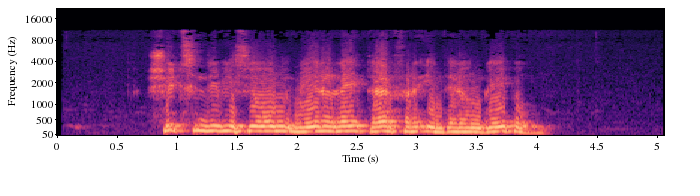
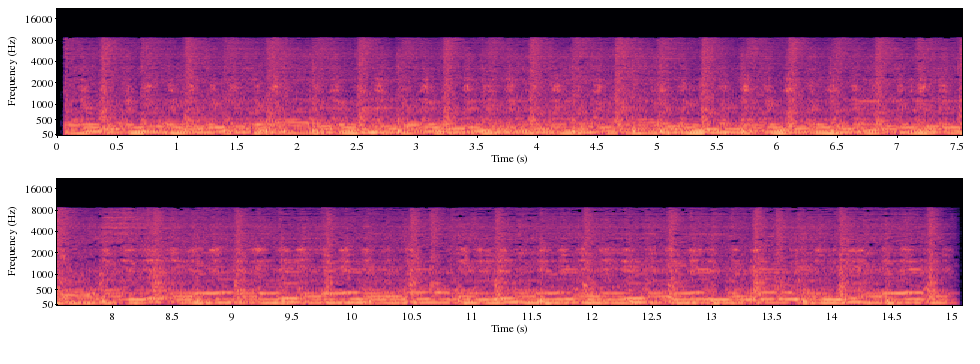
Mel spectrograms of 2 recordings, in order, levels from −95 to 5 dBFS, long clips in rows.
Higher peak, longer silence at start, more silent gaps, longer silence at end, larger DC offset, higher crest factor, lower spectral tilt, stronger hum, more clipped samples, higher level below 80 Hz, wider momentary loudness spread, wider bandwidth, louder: about the same, 0 dBFS vs -2 dBFS; first, 0.75 s vs 0.05 s; neither; first, 1 s vs 0.05 s; neither; second, 8 dB vs 14 dB; first, -7.5 dB/octave vs -6 dB/octave; neither; neither; second, -42 dBFS vs -30 dBFS; first, 7 LU vs 2 LU; first, 11.5 kHz vs 9 kHz; first, -9 LUFS vs -16 LUFS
